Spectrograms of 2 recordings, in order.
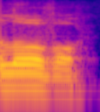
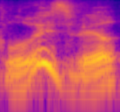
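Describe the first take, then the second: First: It is said the local Kentucky way. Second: It is said the Colorado way. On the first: This is how people near the Kentucky office say it. "we call it Louisville" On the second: This is how the town in Colorado is said. "that's the one in Colorado"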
